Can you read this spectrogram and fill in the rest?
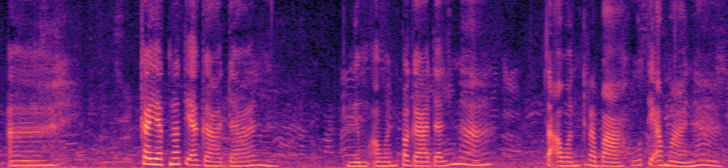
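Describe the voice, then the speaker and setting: A woman's voice: on the high side, slow pace, long pauses, a crowd in the background. A woman playing a concerned young friend in a radio drama, earnestly explaining a family's troubles.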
